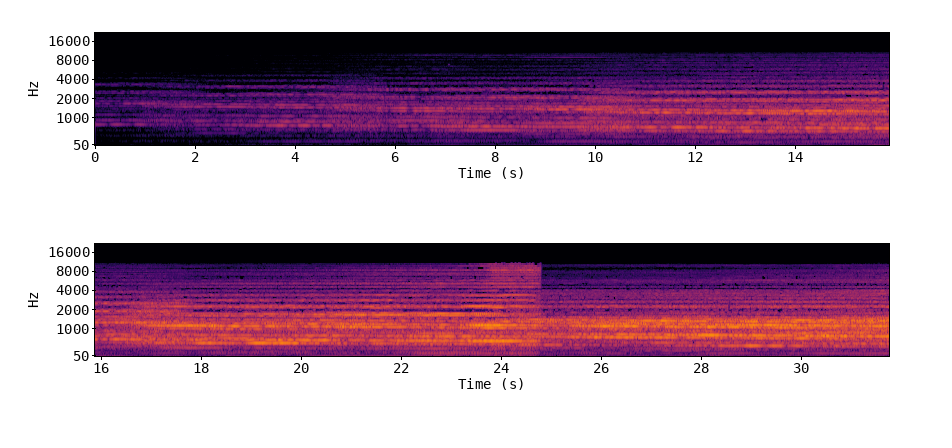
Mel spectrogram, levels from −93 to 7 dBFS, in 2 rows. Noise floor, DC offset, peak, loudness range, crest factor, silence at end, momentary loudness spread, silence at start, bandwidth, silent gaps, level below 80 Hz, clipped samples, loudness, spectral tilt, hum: -58 dBFS; under 0.1%; -8 dBFS; 20 LU; 18 dB; 0 s; 20 LU; 2.85 s; 11.5 kHz; none; -64 dBFS; under 0.1%; -23 LUFS; -1 dB/octave; none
